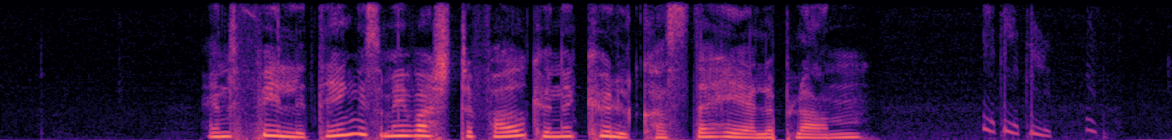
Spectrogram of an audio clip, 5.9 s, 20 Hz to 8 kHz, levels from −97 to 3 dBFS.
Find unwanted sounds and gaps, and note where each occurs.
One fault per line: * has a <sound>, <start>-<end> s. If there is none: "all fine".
* has a chirp, 4.9-5.5 s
